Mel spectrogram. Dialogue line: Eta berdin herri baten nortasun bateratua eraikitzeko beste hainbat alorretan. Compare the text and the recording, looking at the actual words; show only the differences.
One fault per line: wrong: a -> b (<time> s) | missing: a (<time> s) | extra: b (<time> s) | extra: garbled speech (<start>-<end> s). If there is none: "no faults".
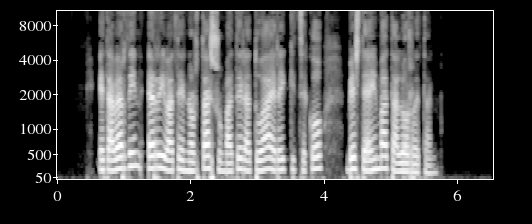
no faults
